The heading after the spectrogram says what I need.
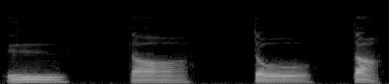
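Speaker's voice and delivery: each syllable said apart with a pause. Shown as a demonstration. Teacher sounding out Cherokee syllables, one at a time. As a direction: break the word into separate syllables. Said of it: "First part is pronounced like this".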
